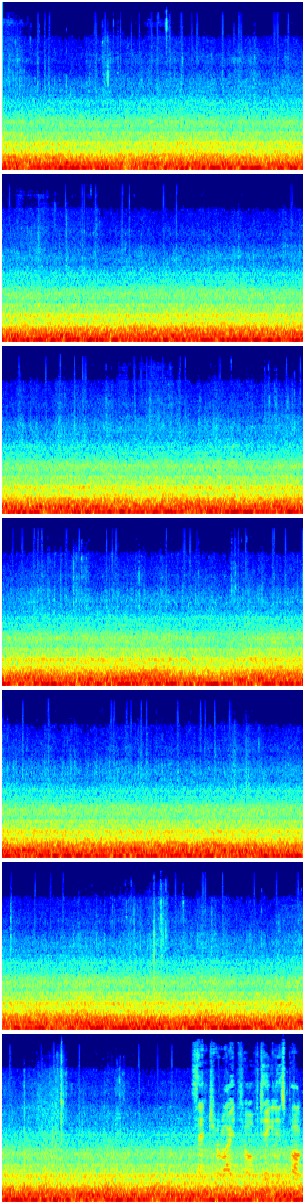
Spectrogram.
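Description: Steady low rumble of a car being driven, heard from inside the cabin: road and engine noise that holds even throughout.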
